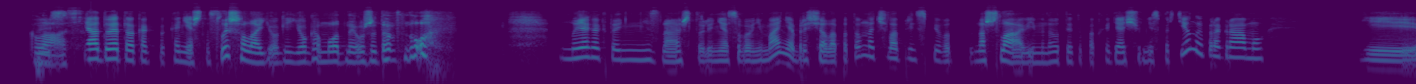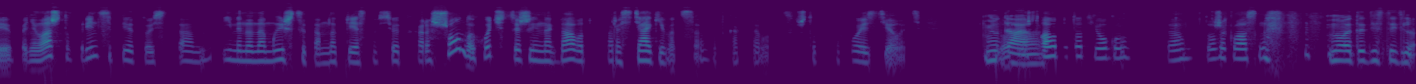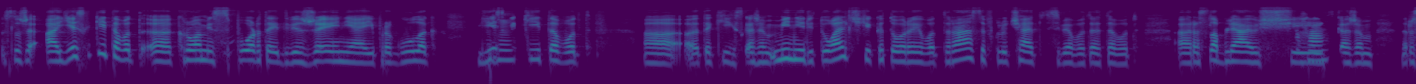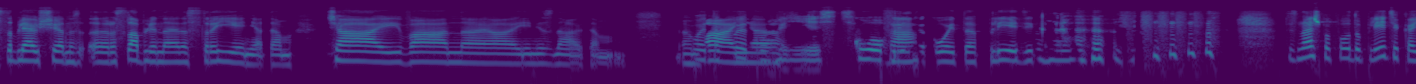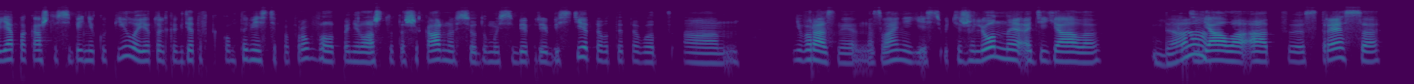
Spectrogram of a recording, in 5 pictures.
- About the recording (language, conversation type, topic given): Russian, podcast, Что помогает тебе расслабиться после тяжёлого дня?
- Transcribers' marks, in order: tapping; laughing while speaking: "уже давно"; chuckle; chuckle; surprised: "Да?"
